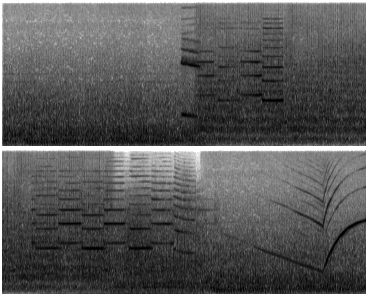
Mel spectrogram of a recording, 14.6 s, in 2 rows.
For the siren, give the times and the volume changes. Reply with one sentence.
You can hear the siren briefly from 3.5 to 5.7 s; and from 7.8 to 14.5 s, getting quieter then louder.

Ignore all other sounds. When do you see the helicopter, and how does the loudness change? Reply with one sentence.
The helicopter can be heard from 0.0 to 14.5 s, at a steady volume.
